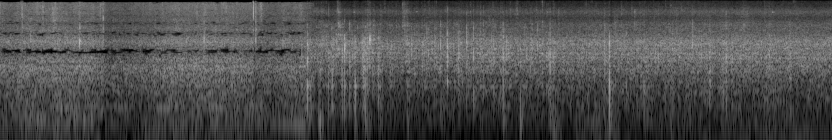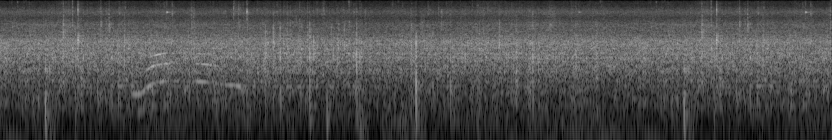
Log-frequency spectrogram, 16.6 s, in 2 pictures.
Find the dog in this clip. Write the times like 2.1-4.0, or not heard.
not heard.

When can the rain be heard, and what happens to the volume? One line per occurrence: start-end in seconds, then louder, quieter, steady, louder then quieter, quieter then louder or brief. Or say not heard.
0.0-16.6 steady.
